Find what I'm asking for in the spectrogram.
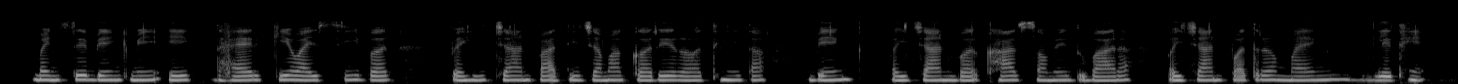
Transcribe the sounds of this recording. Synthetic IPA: mənsebẽːŋkmẽʔeːk̚ | d̪ʱaɪɾkeʋaːɪsibəɾ | pəɦɪt͡ʃaːnpaːt̪id͡ʒəmakəɾeɾəɦt̪ẽt̪a | bẽːŋk | pəɦɪt͡ʃaːnbəɾkʰaːsːəməjd̪ʊbaːɾa | pəɦɪt͡ʃaːnpə̰t̪ɾəməŋɡleːt̪ẽː

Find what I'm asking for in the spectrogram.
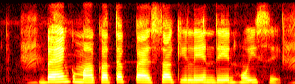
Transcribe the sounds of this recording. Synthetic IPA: bɛ̃ːŋkmãkət̪ək̚pɛːsakeleːnd̪eːnɦoːiseː

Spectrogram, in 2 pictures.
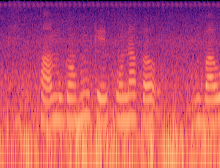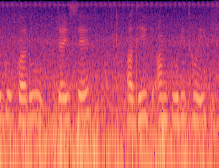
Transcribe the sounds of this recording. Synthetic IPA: həmɡə̃ɦũkepʰoːnaka | baːɡkəɾud͡ʒəɪse | əd̪ʱikə̃ŋkuɾɪt̪ɦoːi

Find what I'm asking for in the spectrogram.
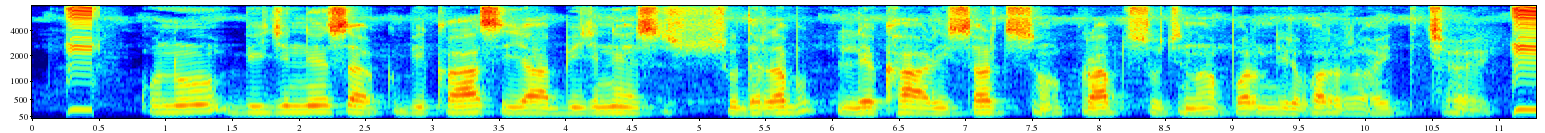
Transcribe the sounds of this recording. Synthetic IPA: konobid͡ʒnesəkbikasjabid͡ʒnesːud̪ʱəɾəbʱlekʰaɾisəɾt͡ʃsə̃pɾap̚t̪ʰsut͡ʃnapəɾniɾbʱəɾɾəɦət̪t͡ʃʰɛ

